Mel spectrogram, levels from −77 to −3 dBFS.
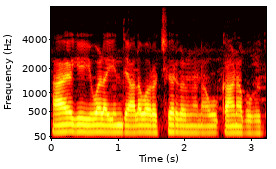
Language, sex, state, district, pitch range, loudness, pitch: Kannada, male, Karnataka, Koppal, 105-115 Hz, -19 LUFS, 110 Hz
